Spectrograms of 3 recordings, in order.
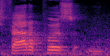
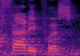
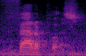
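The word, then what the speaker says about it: Fatypus: It's Fatipus, rhymes with platypus. Not Fatty Puss, Fatipus.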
